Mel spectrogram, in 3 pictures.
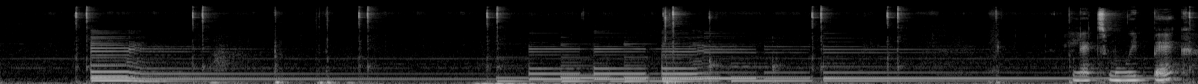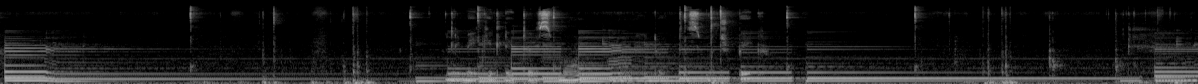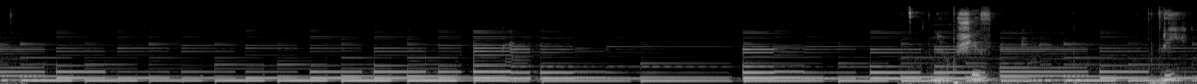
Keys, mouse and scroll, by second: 1.9 click, 3.1 ctrl+r, 4.8 click, 7.0 Tab, 7.0-7.7 middle drag, 8.1 click, 8.8 click, 9.9 `, 11.9-13.9 drag, 14.6 Tab, 15.5 alt+z, 16.0 click, 17.5-18.8 drag, 19.2 Tab, 19.8-21.1 drag, 22.0 alt+z, 22.5-23.1 middle drag, 23.7 `, 24.7-25.9 scroll down 5, 26.7-29.5 drag, 30.2 click, 30.7-31.3 scroll down 2, 31.6-32.3 shift+middle drag, 32.9 Tab, 32.9 alt+z, 32.9 click, 35.5 shift+d.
